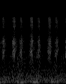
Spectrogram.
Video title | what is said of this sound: Over 2 Hours of James May Quietly Fixing Stuff - The Reassembler - Season 1 Compilation | That is the sound of carbon granules inside there.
